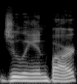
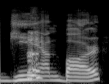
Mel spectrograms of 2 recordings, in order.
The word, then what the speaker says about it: Guillain-Barré: Which we had to look up how to say it because I want to call it Julian Barr because it looks like that, but it's Guillain-Barré, which I also had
